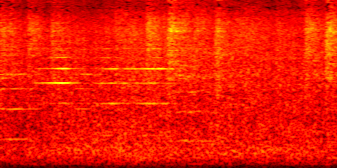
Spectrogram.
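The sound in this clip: Subway train in a subway station, a continuous rumbling roar of rail wheels with faint, thin metallic squealing tones running above it.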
